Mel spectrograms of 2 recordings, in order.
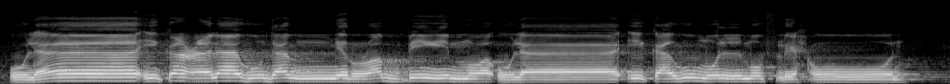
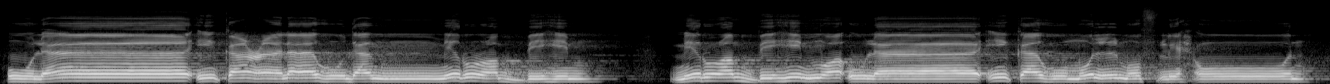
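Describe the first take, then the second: First: It is read straight through without stopping. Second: It stops after 'mir rabbihim', then repeats it. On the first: The meaning of the verse stays complete. The speaker calls it right. "seharusnya dibaca utuh dari awal hingga akhir" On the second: The meaning of the verse is left incomplete. The speaker calls it wrong. "Apabila kita berhenti semisal pada lafaz mir rabbihim"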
